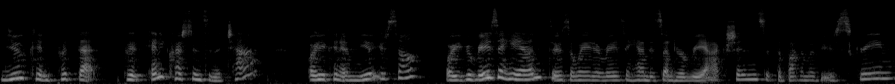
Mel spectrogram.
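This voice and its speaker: At a fairly quick pace, a woman speaks with a fairly high pitch and a dark, mellow tone. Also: lively intonation. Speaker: spiritual healing teacher. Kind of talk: group meditation workshop instructions.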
